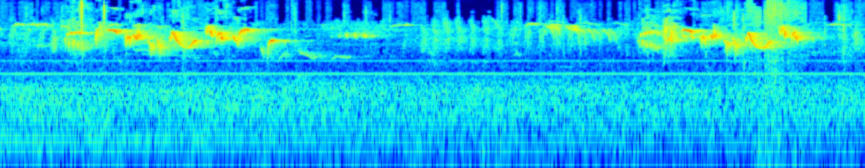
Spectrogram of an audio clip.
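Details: Bright, high chirping song from small birds comes in two clusters of fast twittered notes, separated by a quieter gap, with a faint steady hum underneath.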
